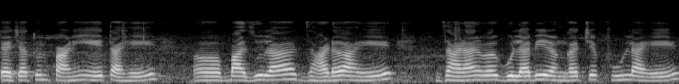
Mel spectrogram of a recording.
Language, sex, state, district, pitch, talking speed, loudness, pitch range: Marathi, female, Maharashtra, Mumbai Suburban, 195 Hz, 115 wpm, -15 LUFS, 185-215 Hz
